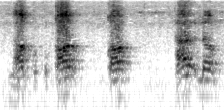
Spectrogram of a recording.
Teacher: فذكروا من حتى الصوت يعني، فذكروا أو ذكر بعضهم أن حرف القاف هذا أق الذي ننطقه في القرآن أق قار قا، هذا الحرف بهذا الصوت مهموس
